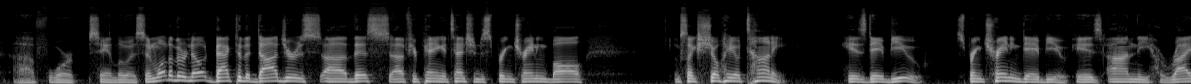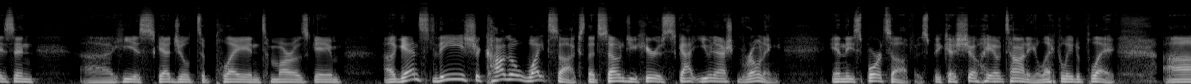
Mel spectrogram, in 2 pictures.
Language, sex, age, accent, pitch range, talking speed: English, male, 30-49, American, 110-140 Hz, 175 wpm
